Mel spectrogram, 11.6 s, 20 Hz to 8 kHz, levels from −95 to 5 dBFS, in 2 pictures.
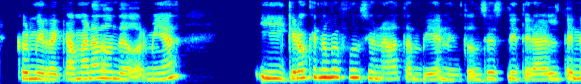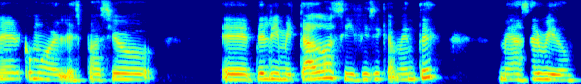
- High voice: Yes, high, 210 Hz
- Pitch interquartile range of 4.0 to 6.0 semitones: No, average, 3.0 semitones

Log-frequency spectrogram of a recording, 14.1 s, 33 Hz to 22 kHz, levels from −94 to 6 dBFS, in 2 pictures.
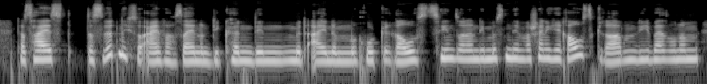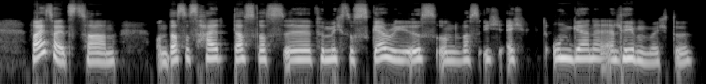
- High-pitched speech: Yes, high, 220 Hz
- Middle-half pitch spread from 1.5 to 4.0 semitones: Yes, average, 2.9 semitones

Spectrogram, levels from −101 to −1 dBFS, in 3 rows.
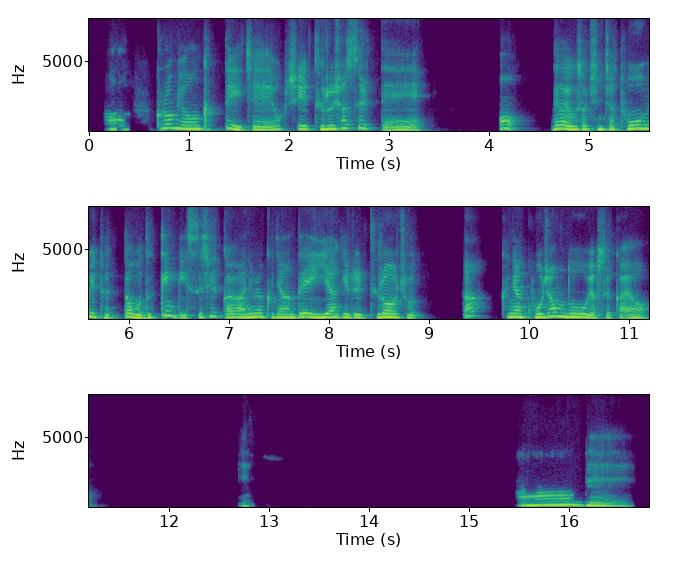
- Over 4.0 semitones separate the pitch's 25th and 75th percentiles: No, average, 3.7 semitones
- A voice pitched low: No, high, 215 Hz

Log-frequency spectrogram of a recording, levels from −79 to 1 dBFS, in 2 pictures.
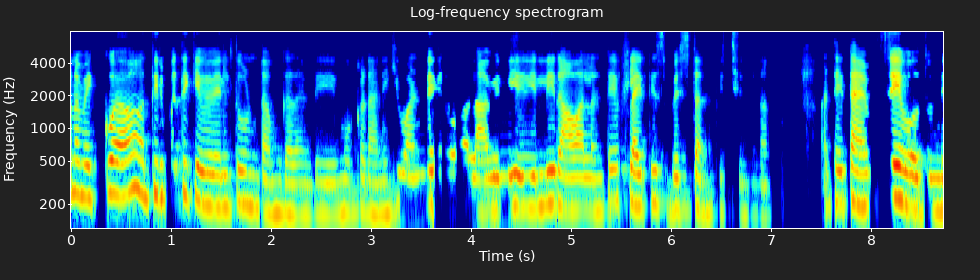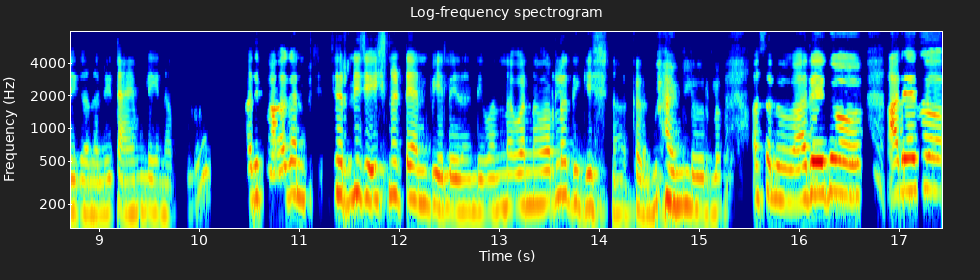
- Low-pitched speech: No, medium, 185 Hz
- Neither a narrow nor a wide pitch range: Yes, average, 4.3 semitones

